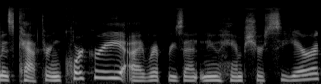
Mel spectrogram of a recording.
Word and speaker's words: Corkery: It's Corkery. If you think County Cork and County Curry, Corkery.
